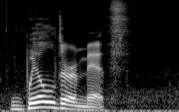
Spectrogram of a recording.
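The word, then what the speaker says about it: Wildermyth: uh the game except they pronounced it uh Wilder myth and it occurred to me guys it occurred to me for the very first time it's word play on Wilderness it's Wilder myth it just never I'm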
